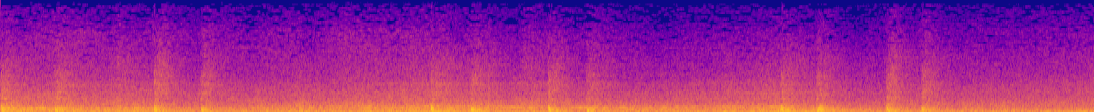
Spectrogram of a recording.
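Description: Kintetsu electric train pulling out of the station and gathering speed, its wheels clacking over rail joints in repeated sharp clicks. A motor whine climbs slightly in pitch through the middle.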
